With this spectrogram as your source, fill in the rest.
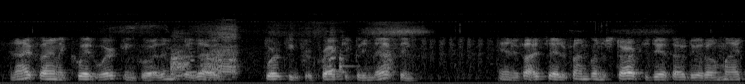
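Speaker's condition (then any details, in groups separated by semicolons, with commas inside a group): Parkinson's disease; about 25 years since onset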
